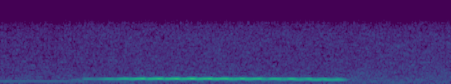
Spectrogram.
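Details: At night, an owl perched in a tree calls to a second owl. A single sustained, quavering trill lasts over a second and stays level in pitch against a quiet background.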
